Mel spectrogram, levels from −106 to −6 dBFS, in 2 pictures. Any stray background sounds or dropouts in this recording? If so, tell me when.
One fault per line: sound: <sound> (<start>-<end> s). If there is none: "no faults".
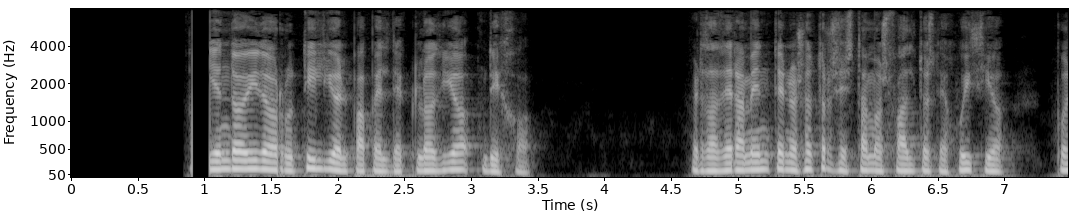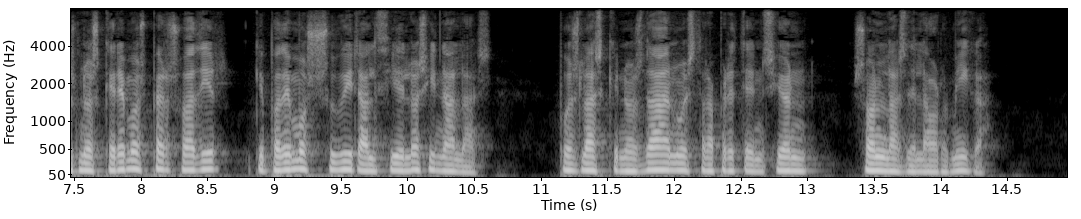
sound: dropout (0.9-1.0 s)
